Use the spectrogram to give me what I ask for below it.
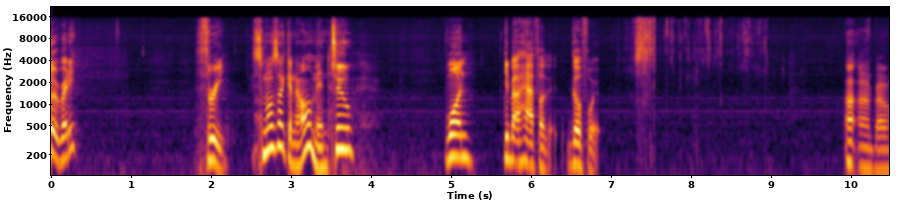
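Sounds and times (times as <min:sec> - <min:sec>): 
speech: 0:00.0 - 0:00.4, 0:01.8 - 0:04.0, 0:04.9 - 0:06.9, 0:09.9 - 0:10.4
biting and chewing dried seaweed: 0:07.1 - 0:09.2.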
